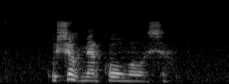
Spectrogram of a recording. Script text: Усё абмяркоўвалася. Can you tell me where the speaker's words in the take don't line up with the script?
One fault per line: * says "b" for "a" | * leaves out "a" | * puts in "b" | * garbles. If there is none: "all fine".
all fine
